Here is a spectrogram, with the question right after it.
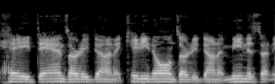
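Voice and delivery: usual speaking voice

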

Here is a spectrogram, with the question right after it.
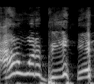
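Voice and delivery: yelling. Imagining what a phone says when taken to the bathroom: imitating a yelling phone. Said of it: "he's yelling".

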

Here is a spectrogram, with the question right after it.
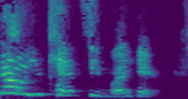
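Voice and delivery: play-acted frantic, flustered, high, panicked voice. Retelling how a character reacts to a girl grabbing his hat: imitating a panicked protest. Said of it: "he's just, like, panic".

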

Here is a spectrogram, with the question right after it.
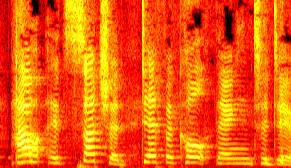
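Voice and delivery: heavy, dripping, laid-on-thick sarcasm. Commenting on people refusing to wear masks while shopping: very sarcastic. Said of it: "I'm being very sarcastic".

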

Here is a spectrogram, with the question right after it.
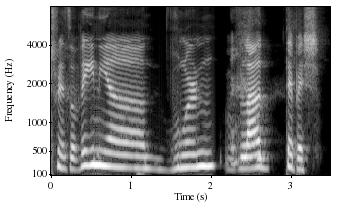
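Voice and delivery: very slow, loud, laid-on put-on Romanian accent. Retelling where a historical figure was born: put-on romanian accent. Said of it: "I got too into the Romanian accent".

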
